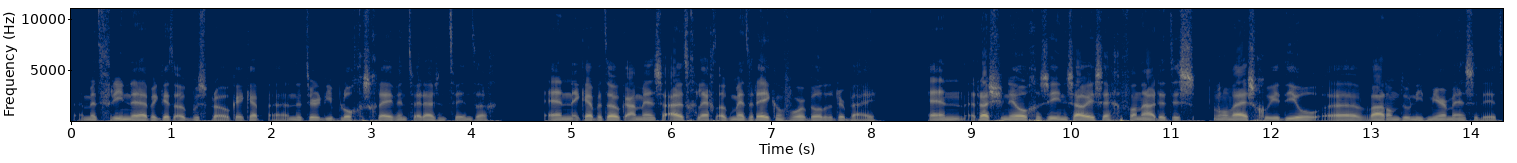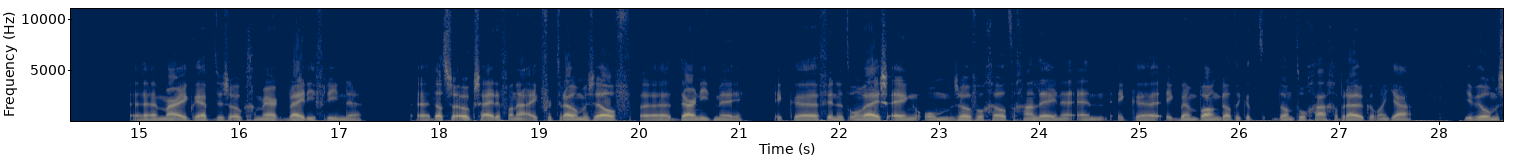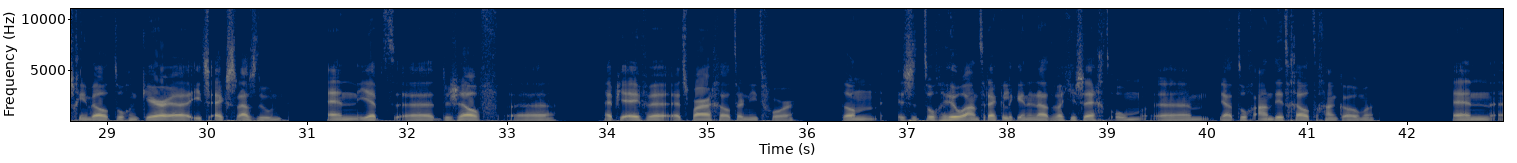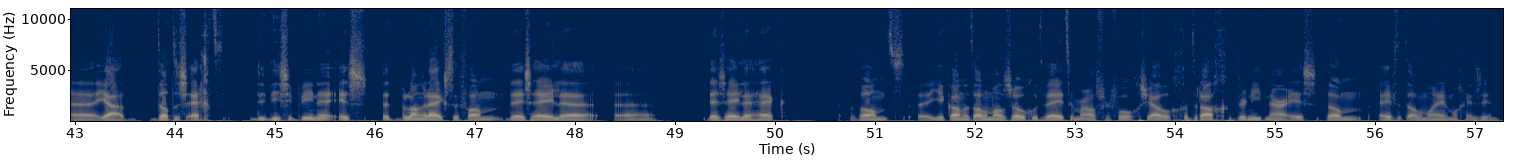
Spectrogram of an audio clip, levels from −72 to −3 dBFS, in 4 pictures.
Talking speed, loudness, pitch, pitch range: 200 wpm, -35 LUFS, 95 Hz, 95-100 Hz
